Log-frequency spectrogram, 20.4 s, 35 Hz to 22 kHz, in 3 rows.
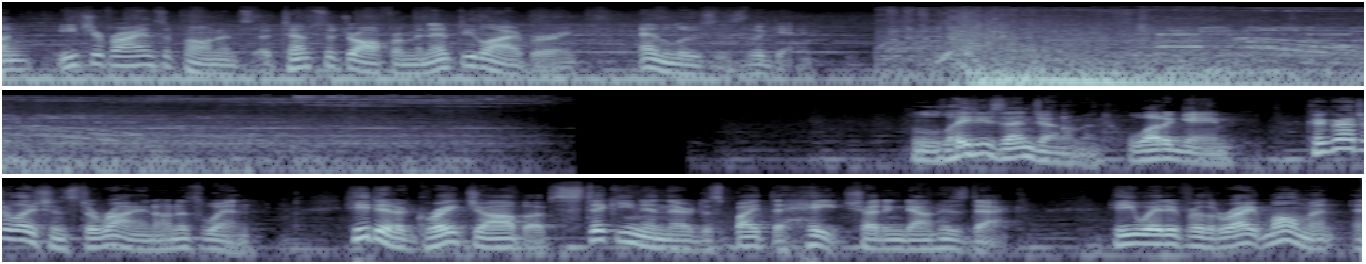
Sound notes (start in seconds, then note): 4.4 logo whooshing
